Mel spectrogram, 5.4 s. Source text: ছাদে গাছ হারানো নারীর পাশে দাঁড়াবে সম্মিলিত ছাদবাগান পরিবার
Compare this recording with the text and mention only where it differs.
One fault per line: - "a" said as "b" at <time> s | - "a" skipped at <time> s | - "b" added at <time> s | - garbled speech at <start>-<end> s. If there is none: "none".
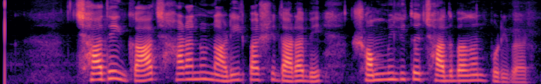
none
